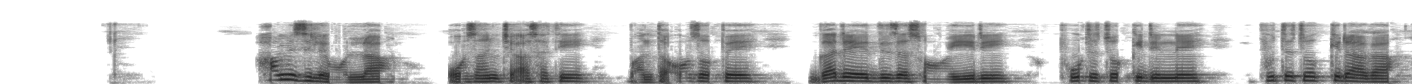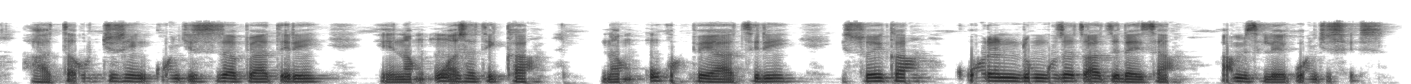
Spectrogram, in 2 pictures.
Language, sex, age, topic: Gamo, male, 18-24, agriculture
